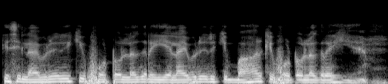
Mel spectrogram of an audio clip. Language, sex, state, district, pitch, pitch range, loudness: Hindi, male, Rajasthan, Bikaner, 110 Hz, 105-120 Hz, -9 LUFS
